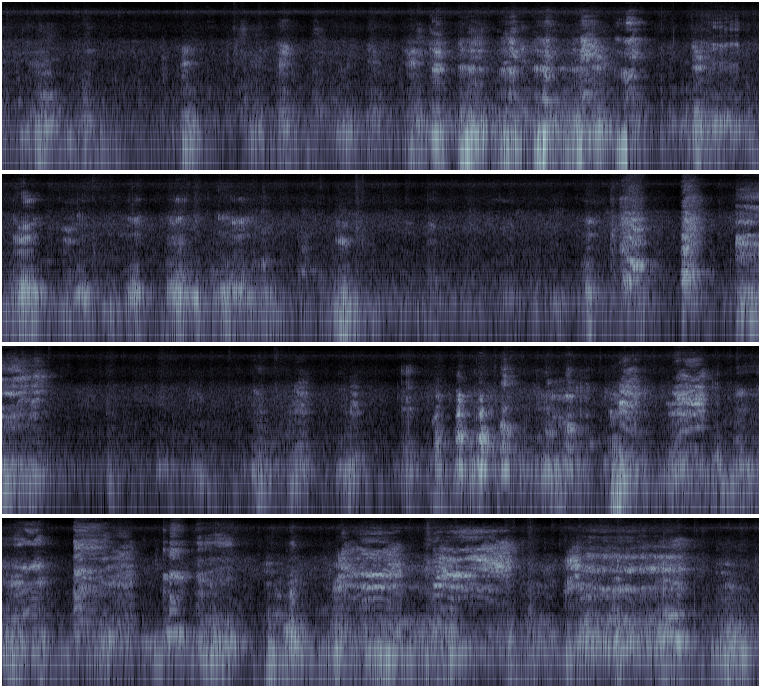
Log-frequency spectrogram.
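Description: Several pigs grunting on and off, with louder, higher-pitched calls about halfway through and again near the end.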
